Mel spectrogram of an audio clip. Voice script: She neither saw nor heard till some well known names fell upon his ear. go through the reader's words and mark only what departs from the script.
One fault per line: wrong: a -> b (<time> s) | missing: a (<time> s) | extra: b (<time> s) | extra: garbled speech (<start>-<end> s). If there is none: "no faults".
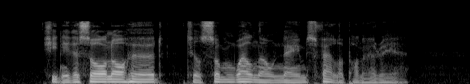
wrong: his -> her (3.6 s)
